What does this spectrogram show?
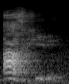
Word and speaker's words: ágil: However, it is ágil. The accent is in the first syllable.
